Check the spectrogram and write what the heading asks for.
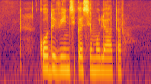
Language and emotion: Russian, neutral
